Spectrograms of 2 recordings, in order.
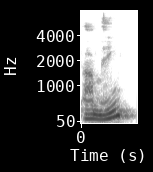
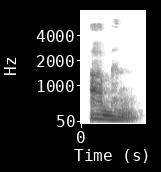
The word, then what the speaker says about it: amen: E, por último, cuidado ao não dizer amém, né? Lembrar que a pronúncia do latim a gente vai colocar a tônica na penúltima sílaba, então vai ser amen, tá bom?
